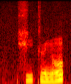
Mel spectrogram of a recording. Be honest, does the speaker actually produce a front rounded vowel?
yes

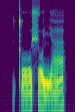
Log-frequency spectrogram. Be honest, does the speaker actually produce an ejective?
yes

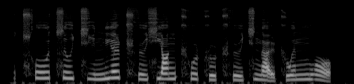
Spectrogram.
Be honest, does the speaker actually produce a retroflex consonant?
yes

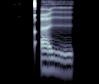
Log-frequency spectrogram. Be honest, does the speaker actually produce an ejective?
yes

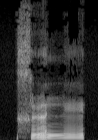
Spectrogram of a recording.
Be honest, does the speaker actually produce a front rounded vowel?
yes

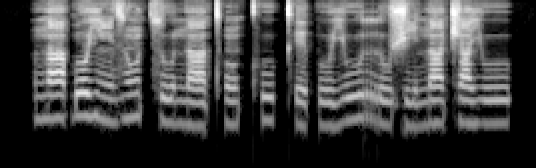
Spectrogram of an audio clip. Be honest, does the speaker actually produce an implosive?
yes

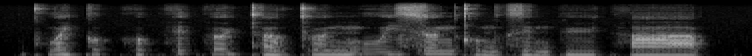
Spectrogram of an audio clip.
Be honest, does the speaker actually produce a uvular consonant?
no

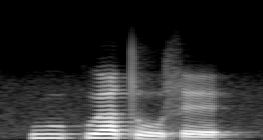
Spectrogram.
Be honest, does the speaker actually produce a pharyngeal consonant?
no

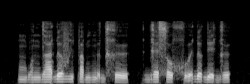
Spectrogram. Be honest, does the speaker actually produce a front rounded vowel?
yes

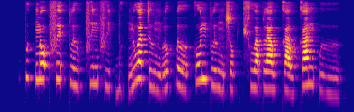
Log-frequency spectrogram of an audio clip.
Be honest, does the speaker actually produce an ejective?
no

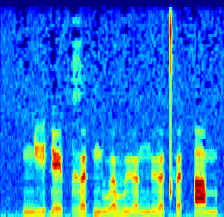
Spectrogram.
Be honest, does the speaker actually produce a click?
no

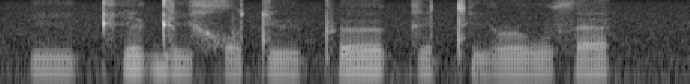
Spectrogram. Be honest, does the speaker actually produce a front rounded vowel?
yes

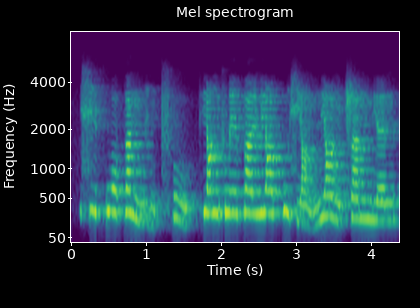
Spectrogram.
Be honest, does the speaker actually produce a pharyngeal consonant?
no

